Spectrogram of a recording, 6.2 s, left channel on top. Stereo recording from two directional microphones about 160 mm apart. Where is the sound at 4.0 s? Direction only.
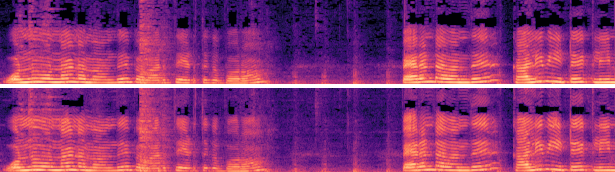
25° left (ahead or behind).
